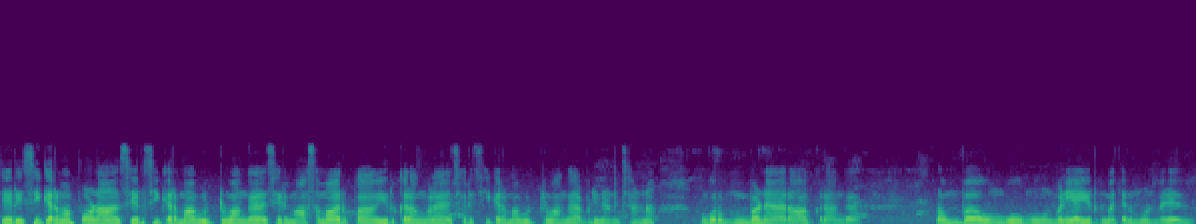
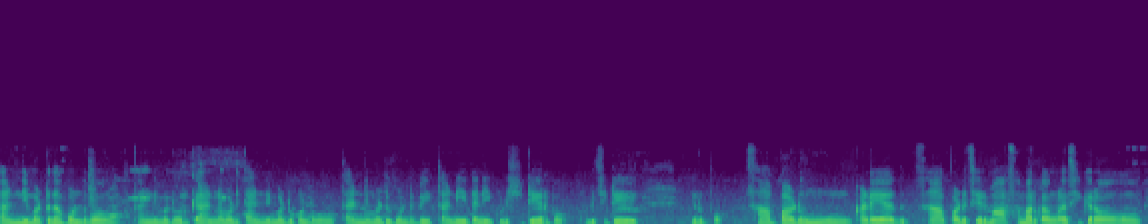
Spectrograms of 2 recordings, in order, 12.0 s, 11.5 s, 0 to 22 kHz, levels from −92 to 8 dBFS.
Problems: background conversations at intervals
